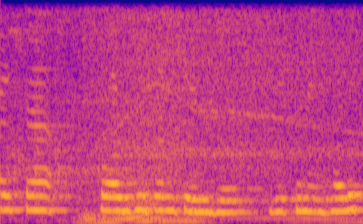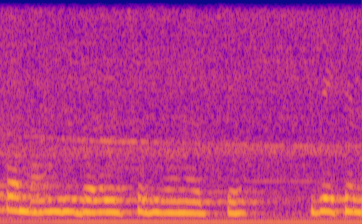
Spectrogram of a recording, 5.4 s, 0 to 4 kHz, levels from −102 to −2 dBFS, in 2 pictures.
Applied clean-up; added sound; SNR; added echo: none; Engine starting / Car; 12 dB; reverberation time 0.9 s.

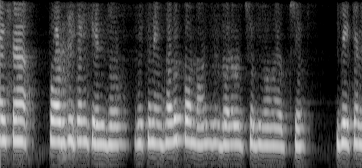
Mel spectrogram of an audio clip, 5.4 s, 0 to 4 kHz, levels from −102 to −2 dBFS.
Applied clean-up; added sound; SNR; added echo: neural mask model DeepFilterNet 3.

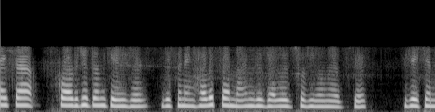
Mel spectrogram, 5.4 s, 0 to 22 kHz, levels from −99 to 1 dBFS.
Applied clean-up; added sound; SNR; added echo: neural separator model SepFormer WHAMR!.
